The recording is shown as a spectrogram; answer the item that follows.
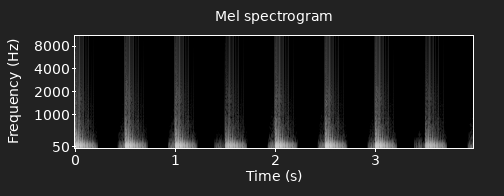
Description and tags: Simple rhythm: 120bpm, 4/4, bassdrum on every beat.Part of the tutorials for Stereo Trance Gate.Gate vst effect used to make the bassdrum snappier and to introduce a slight variation to the rhythm.
120bpm, gate, bassdrum, drum, drum-loop, drumloop, drums, gated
